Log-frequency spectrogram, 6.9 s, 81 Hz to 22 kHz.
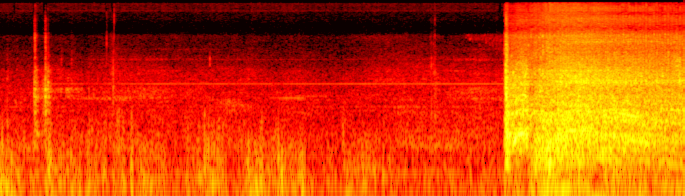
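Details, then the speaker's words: Toyota RAV4, slow to start from cold, timing checked good: quiet with light ticks, then a harsh clattery rush on start-up that stops once oil pressure builds; suspected timing chain slap from oil draining off, unconfirmed. "you think it's a chain slap in the plastic possibly it's both off it's oil first removed yeah that's what i think that's why i think it's got to be oil pressure related because as soon as it's got pressure it doesn't do it anymore"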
